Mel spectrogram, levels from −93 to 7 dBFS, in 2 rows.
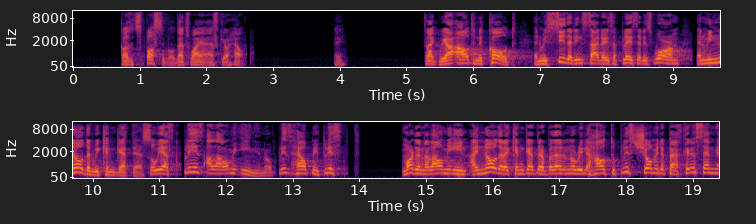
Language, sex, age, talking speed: Italian, male, 50-69, 240 wpm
